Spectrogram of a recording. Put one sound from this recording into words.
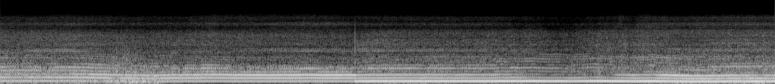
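A turbocharged three-cylinder side-by-side UTV engine roars at high revs.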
